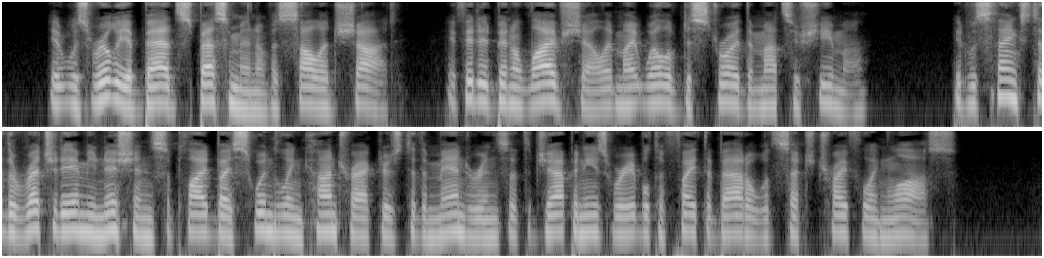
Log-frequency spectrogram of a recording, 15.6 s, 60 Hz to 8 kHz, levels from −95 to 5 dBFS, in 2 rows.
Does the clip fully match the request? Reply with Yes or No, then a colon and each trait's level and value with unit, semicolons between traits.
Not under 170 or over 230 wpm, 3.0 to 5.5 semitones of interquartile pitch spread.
No: average, 195 wpm; narrow, 2.6 semitones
